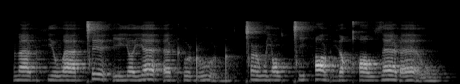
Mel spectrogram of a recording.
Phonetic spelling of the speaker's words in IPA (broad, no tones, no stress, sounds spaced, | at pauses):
ɳ æ ɖ fʲ ʊ w æ ǀ ɪ ʔ i j ə j ɛ ʔ ɛ ʈʰ u ɖ u ɖ | ǀ ə˞ w j ɔ w ǀ i h ɑ ɖ vʲ ʊ qʰ ɔ w z ɛ ɽ ɛ w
